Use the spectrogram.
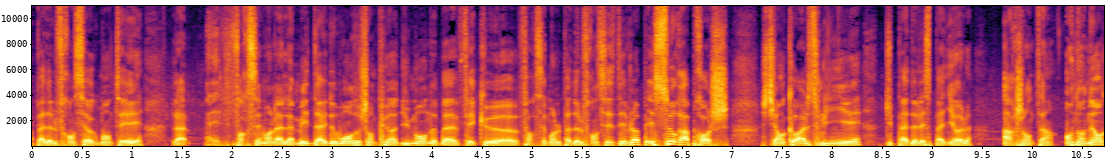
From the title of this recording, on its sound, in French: en direct du Master de Barcelone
